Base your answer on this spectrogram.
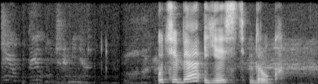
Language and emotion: Russian, neutral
